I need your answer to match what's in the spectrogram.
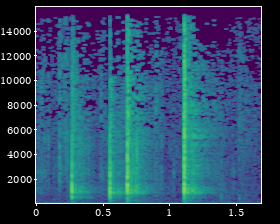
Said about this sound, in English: Then you'll listen. Here's the door knock.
